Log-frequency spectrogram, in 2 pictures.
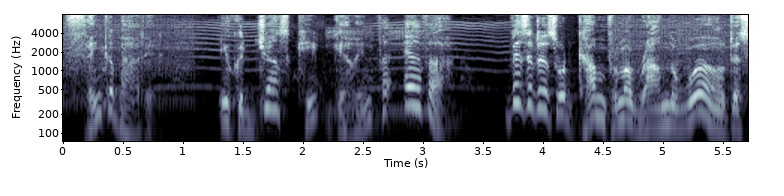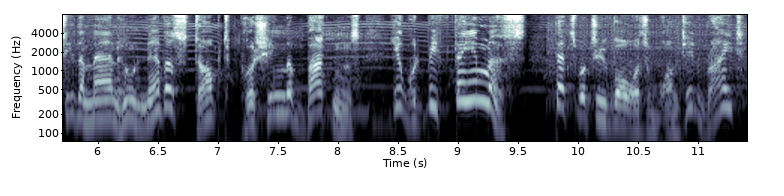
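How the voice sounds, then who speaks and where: An actor playing an effusive, needling video game narrator with a grandiose, mock-earnest delivery, speaking scripted narration over the player's actions. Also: male voice, a little high, huge pitch swings, normal speed, soft background music. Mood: coaxing.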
